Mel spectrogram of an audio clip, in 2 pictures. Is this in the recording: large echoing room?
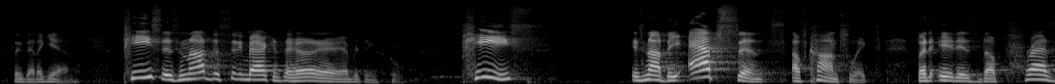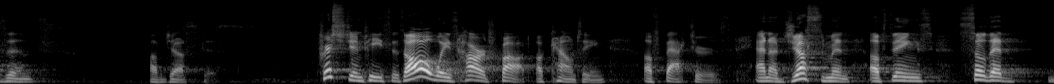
yes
